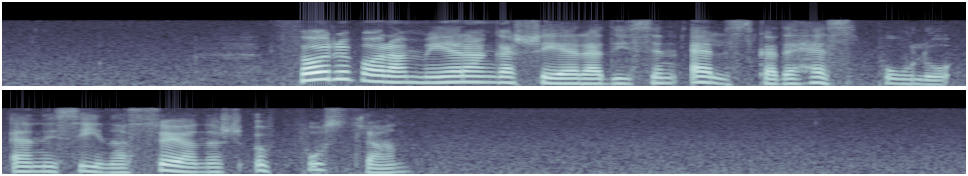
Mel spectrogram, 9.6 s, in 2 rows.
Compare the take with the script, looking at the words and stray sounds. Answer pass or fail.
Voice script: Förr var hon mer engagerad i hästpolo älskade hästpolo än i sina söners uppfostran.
fail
